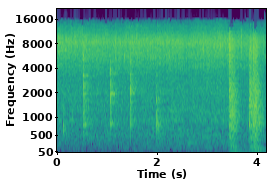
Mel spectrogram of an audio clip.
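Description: A tomato mixture of tinned plum tomatoes and tomato puree hits a hot pan of spicy Indian fish fry chilli masala, giving a steady sizzle, light stirring scrapes, then two louder hissing bursts near the end.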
